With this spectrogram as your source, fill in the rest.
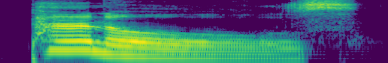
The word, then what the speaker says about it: panels: is made of wooden panels when you say panels panels s s try to get this dark at the end o panels panels not panels panels in your throat panels dark L uh the next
